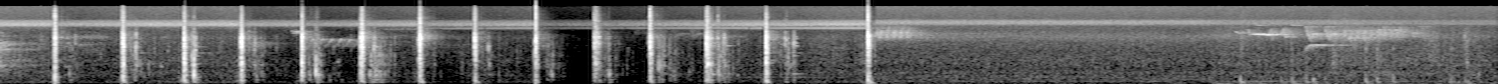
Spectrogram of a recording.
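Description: A short-handled hand mattock chopping into packed dirt, about fourteen sharp strikes at roughly two a second, stopping about two-thirds of the way through. Insects buzz steadily at a high pitch behind the strikes.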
